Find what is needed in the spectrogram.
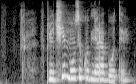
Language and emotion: Russian, neutral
